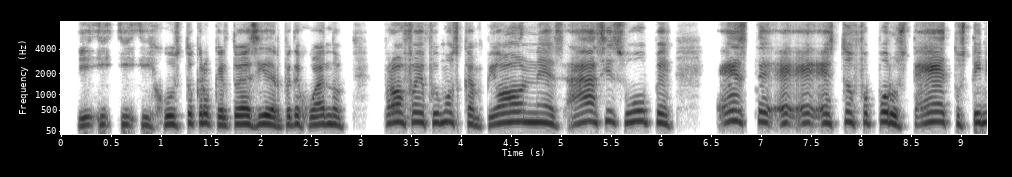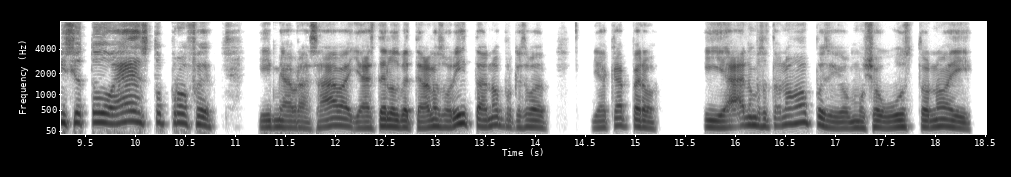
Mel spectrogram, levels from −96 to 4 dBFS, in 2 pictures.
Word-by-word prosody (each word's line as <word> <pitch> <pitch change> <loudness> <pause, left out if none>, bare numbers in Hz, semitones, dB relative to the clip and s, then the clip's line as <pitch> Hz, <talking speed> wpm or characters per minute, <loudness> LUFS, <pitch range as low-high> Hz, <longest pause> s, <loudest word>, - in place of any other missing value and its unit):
Y 165 +3 -4
y 175 -4 -4
y 165 -2 -4
justo 175 +6 0
creo 200 0 +1
que 170 - +1
él 160 - -1
todavía 185 0 +7
sigue, 180 +4 +6
de 175 - +5
repente 170 +3 -1
jugando: 175 -2 0 0.4
"Profe, 220 +2 +2
fuimos 210 0 0
campeones". 200 +3 +1
"Ah, 220 +7 +2
sí 235 +3 0
supe". 210 -1 0 0.4
"Este 230 0 +2 0.2
e 195 0 -1
e - - +3
esto 205 +3 -1
fue 210 0 -4
por 230 -1 +5
usted, 200 - +3
usted 180 +3 -1
inició 210 0 +2
todo 215 -2 +1
esto, 210 -2 +1
profe". 185 -7 -2 0.4
Y 125 +1 -4
me 130 0 -2
abrazaba, 120 +6 -2
ya 115 -2 -2
es 115 - -4
de 145 - +3
los 135 -2 +3
veteranos 125 +2 0
ahorita, 160 +1 +1
¿no? 160 +2 -2
Porque 125 -3 -9
eso 135 - -5
va 125 -2 -1 0.4
de 120 +1 -7
acá, 155 +4 -6
pero 125 -7 -1 0.4
y 130 -2 -1
ya 125 +5 -1
no, 165 - 0
me 155 - -1
soltó 145 +1 -7
¿no? 195 +4 -2
Pues, 160 -5 0
dio 110 -2 -3
mucho 115 +2 -1
gusto, 130 +2 -1
¿no? 140 +2 0
Y 110 -5 -2
175 Hz, 190 wpm, -21 LUFS, 135-205 Hz, 0.4 s, todavía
